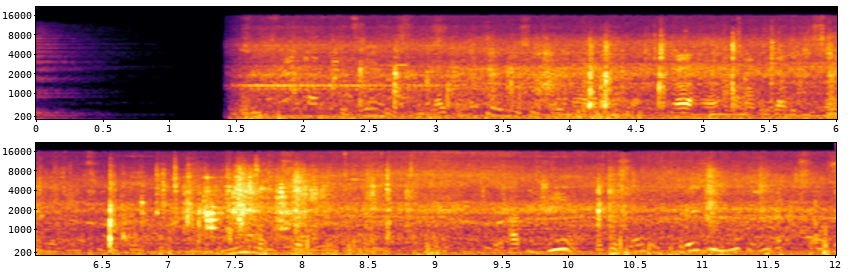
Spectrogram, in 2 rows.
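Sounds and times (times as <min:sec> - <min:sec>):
people talking: 0:01.5 - 0:12.0.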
